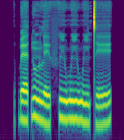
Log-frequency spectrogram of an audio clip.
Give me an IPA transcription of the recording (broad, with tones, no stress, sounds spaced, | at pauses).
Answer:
ɓ ɛ˧ ɗ ũ˦˨ l e˨ f ĩ˧ w ĩ˧ w ĩ˨ t e˨˦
